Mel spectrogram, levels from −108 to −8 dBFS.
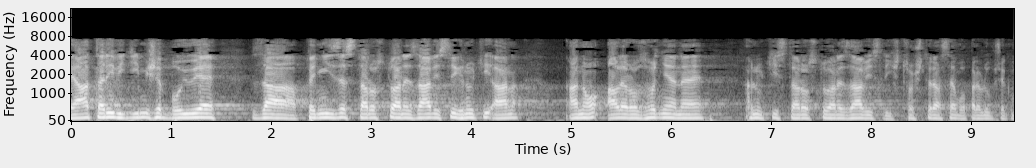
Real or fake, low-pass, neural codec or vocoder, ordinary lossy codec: real; 7.2 kHz; none; MP3, 32 kbps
